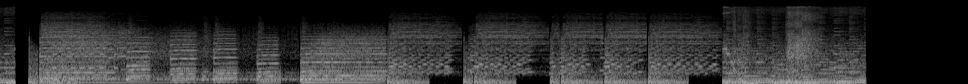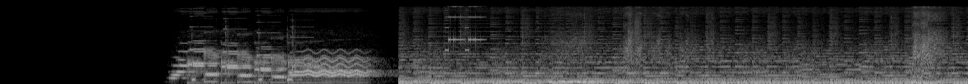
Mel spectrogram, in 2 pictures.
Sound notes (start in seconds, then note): 7.4 ♫ Regular game music; 8.9 ♫ Silence; 13.7 ♫ Back to regular game music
